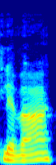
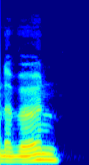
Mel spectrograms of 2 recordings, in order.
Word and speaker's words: LeVar: Men altså hele hans holdning til Star Trek, altså hans måde, han udtalte LeVar Burton, John LaForge, hans navn på, det var ikke LeVar, det var Laverne.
